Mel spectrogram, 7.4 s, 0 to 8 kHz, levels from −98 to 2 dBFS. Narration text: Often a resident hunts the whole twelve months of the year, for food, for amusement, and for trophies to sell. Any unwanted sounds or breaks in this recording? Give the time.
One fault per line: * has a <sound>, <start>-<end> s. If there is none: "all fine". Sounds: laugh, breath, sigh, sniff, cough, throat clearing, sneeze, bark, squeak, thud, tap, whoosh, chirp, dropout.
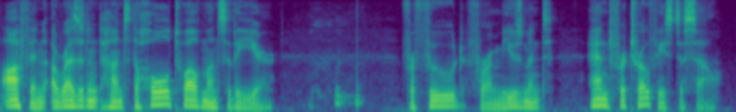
* has a laugh, 3.1-3.7 s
